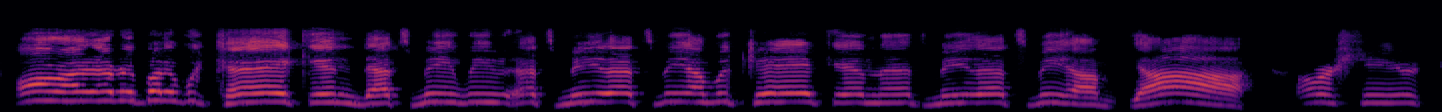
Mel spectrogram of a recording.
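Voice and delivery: high, loud hype greeting; hype intro. Real, not acted. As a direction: hype up the stream.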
